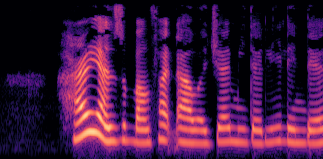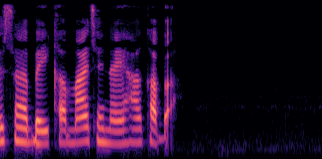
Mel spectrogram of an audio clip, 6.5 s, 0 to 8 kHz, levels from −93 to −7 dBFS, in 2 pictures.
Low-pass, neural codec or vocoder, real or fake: 7.2 kHz; none; real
